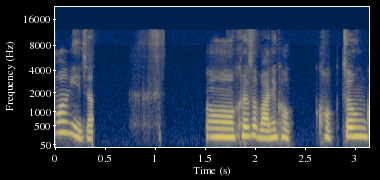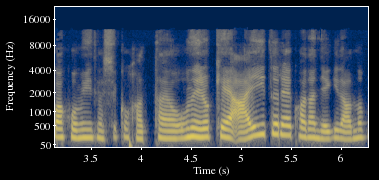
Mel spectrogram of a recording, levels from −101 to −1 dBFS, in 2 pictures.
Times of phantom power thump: 3.88-4.26

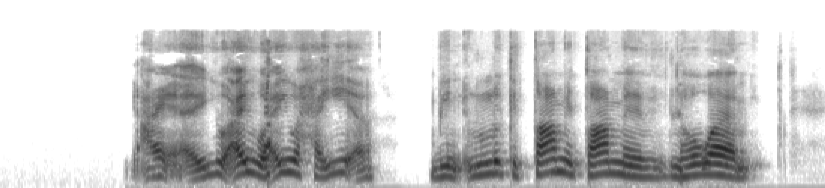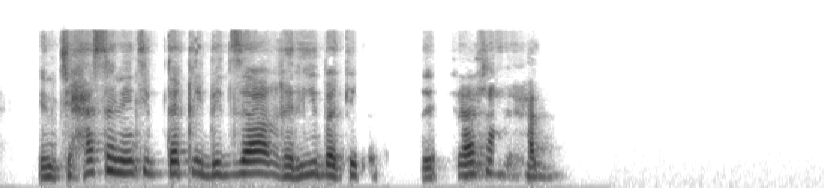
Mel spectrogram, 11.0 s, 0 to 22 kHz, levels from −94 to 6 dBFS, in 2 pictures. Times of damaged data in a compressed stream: 1.76-1.81, 4.51-4.55, 6.78-6.82, 9.00-9.04

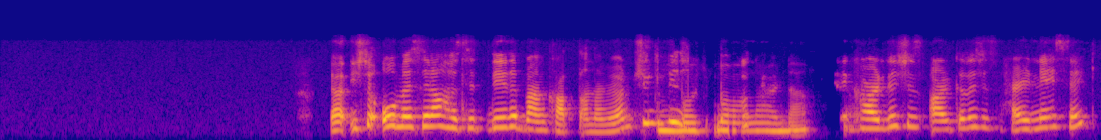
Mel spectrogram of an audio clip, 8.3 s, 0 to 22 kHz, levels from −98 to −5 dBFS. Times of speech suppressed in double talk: 5.21-5.88, 6.21-6.37

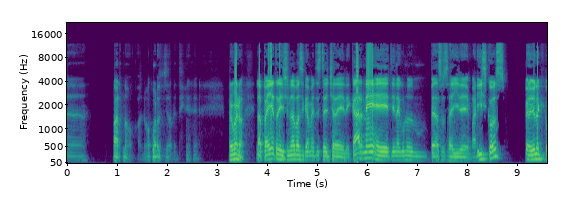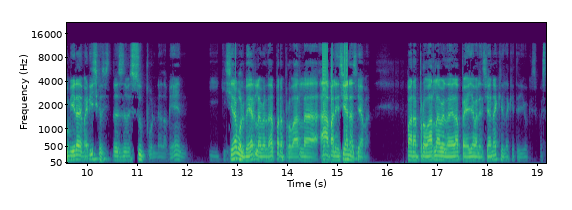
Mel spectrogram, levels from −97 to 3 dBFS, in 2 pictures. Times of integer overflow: 3.35-3.38, 3.83-4.25, 5.77-6.10, 9.33-9.40, 12.95, 14.70-15.20

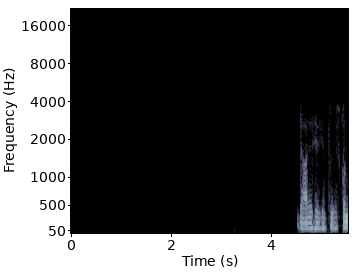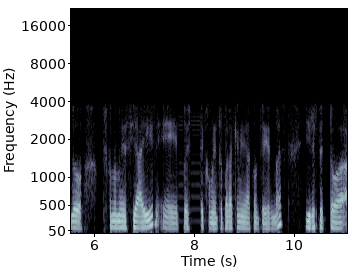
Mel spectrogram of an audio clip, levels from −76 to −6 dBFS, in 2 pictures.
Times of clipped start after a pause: none

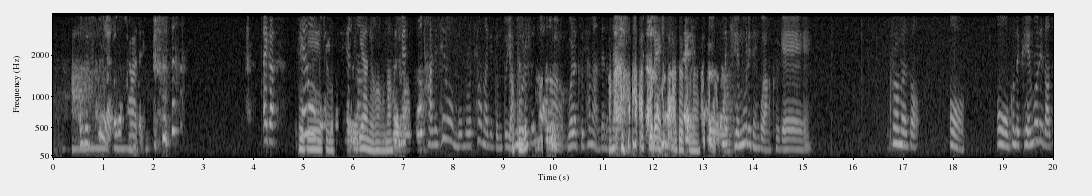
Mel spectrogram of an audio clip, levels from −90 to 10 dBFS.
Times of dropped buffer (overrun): none

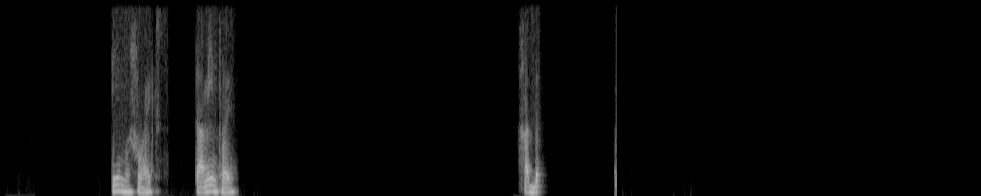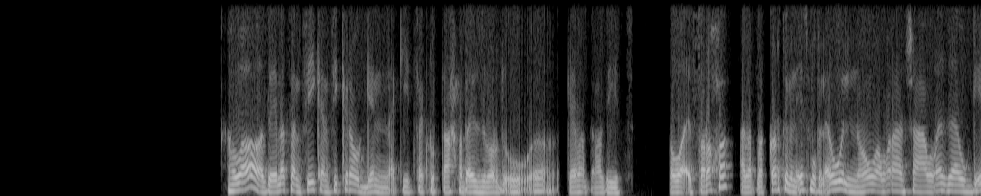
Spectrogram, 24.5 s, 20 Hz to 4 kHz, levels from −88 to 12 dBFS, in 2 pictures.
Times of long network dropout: 6.72-7.73

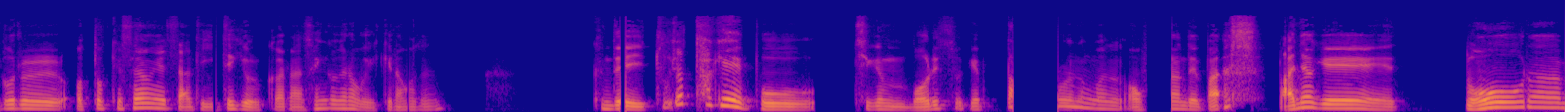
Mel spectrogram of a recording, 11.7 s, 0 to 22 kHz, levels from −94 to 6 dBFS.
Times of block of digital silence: 1.59-1.62, 3.05, 4.65-4.69, 6.11-6.40, 7.59-7.94, 8.60-8.79

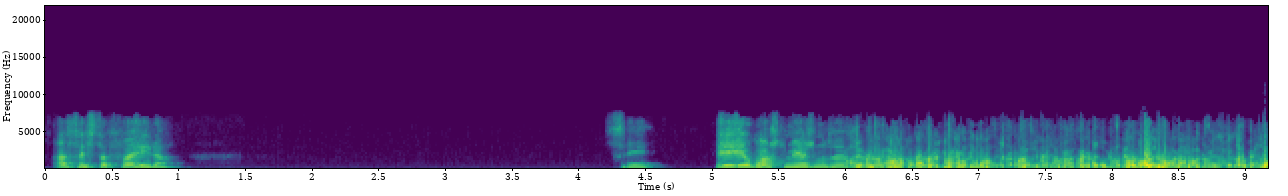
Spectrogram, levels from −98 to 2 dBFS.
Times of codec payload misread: 5.97-9.18

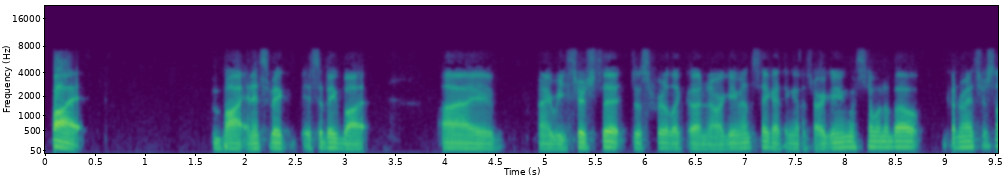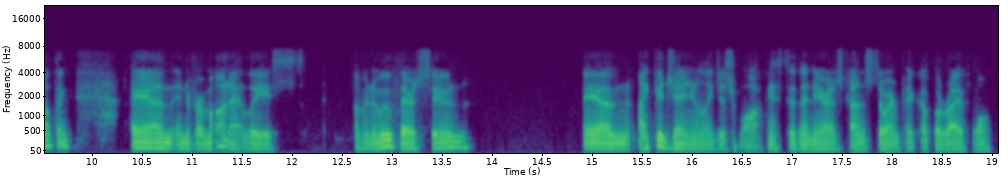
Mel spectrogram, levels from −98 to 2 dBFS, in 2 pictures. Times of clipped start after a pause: none

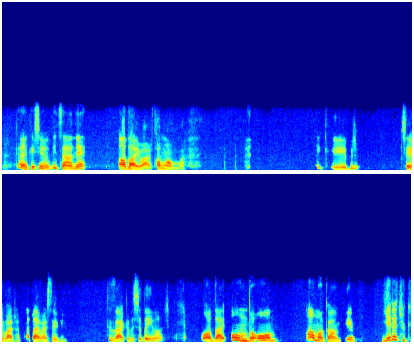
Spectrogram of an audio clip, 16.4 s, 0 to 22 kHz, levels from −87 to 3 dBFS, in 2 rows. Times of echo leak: 0.00-0.18

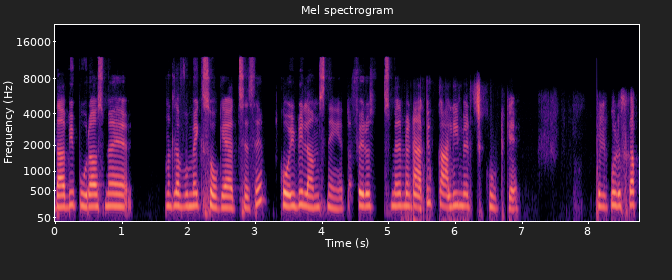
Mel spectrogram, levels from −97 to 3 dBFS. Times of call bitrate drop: 5.21-8.77

